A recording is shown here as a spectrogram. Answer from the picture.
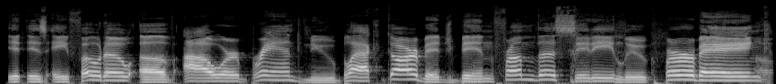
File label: saying it is a photo of our brand new black garbage bin funny sing songy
